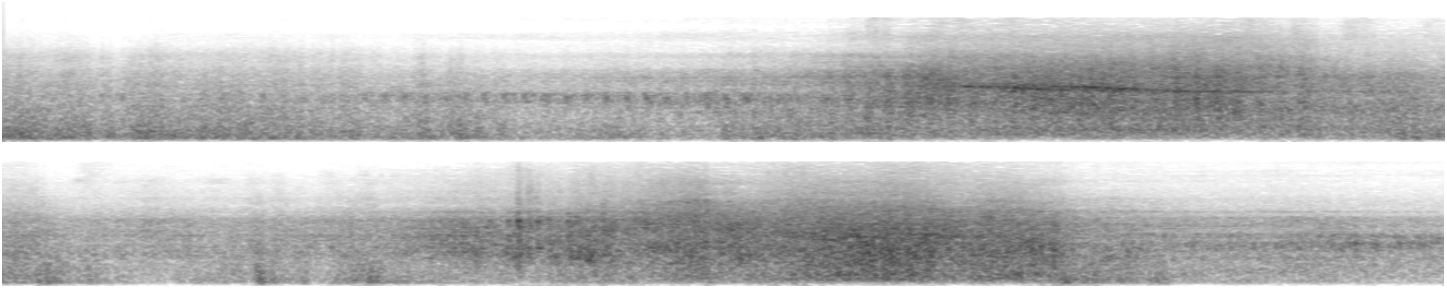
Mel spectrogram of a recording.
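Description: NSW CityRail Endeavour and Hunter diesel railcars running past on the track, swelling loud twice, about five and eleven seconds in, with a slightly falling whine during the first pass.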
